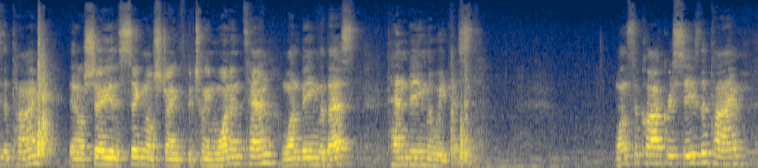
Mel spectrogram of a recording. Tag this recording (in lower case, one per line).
speech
